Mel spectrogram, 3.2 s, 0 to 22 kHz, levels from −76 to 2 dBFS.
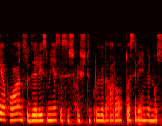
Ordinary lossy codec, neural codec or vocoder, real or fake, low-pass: MP3, 48 kbps; codec, 16 kHz, 4 kbps, X-Codec, HuBERT features, trained on LibriSpeech; fake; 7.2 kHz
